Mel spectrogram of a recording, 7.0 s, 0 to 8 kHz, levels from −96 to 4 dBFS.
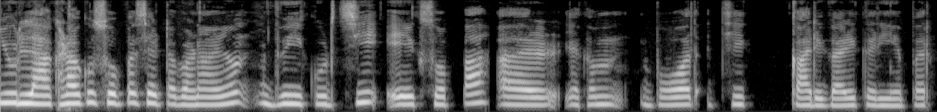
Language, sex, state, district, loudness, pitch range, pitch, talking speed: Kumaoni, female, Uttarakhand, Tehri Garhwal, -19 LUFS, 200-240 Hz, 215 Hz, 155 wpm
